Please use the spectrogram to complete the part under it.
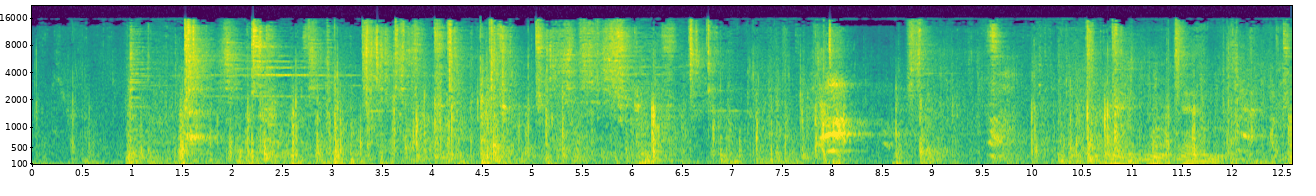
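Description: Swords clash and clatter in a duel.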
